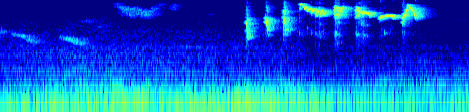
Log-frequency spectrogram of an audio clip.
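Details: Caged Orange-headed thrush from Singaraja, Bali, its song played to train other birds: faint soft notes, then a rising flurry of very high, thin, rapid slurred whistles lasting about two seconds, with a steady low hum behind.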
